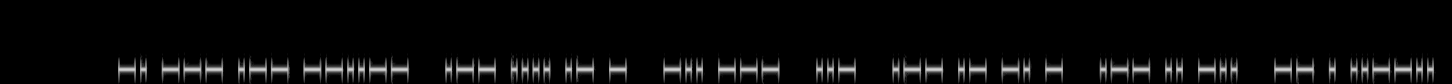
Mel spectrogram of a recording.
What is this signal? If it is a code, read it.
Morse code, heard as a keyed tone, about 22 wpm, 700 Hz. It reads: NOW, WHAT DO U WANT WID ME?
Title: Sentences from Top 200 Words and Abbreviations 22wpm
